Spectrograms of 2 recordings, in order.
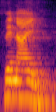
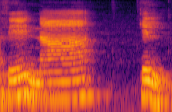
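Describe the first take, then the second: First: Said in the usual way. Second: फेनाइल drawn out very slowly, each syllable stretched; slow model pronunciation. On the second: Shown as a demonstration. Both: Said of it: "फेनाइल है ना".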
